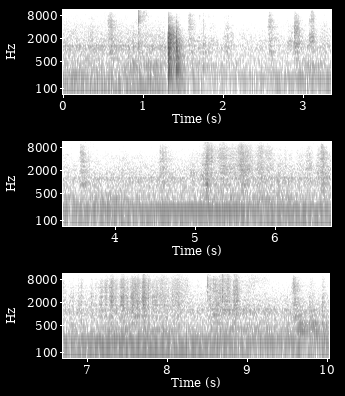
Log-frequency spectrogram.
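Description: Silver embossing powder sprinkled from a small plastic pot onto card: light pattering and small ticks, with one sharp tap about a second in. Later, paper rustling as the card is lifted and tipped to shed the surplus powder, over a steady low hum.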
